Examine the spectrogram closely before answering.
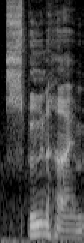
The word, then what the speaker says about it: Sponheim: It's actually pronounced, believe it or not, it's pronounced Spoonheim in some countries, like in Norway, where my family came to America as an immigrant on my father's side in the 1860s from Norway, and originally they were from Germany.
